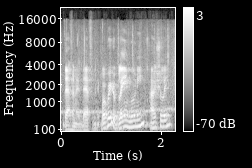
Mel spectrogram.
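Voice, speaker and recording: A young Italian man, not a native English speaker, chats casually in a thick accent while streaming a game. He speaks haltingly, stopping and restarting as he hunts for words, in a fairly high voice with huge swings in pitch. The background is noisy.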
